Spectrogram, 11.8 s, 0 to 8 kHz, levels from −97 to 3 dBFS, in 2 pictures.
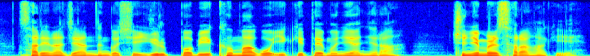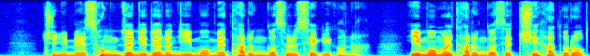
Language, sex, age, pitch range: Korean, male, 40-59, 95-125 Hz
